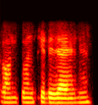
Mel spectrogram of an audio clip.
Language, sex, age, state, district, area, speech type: Hindi, male, 30-45, Madhya Pradesh, Hoshangabad, rural, conversation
